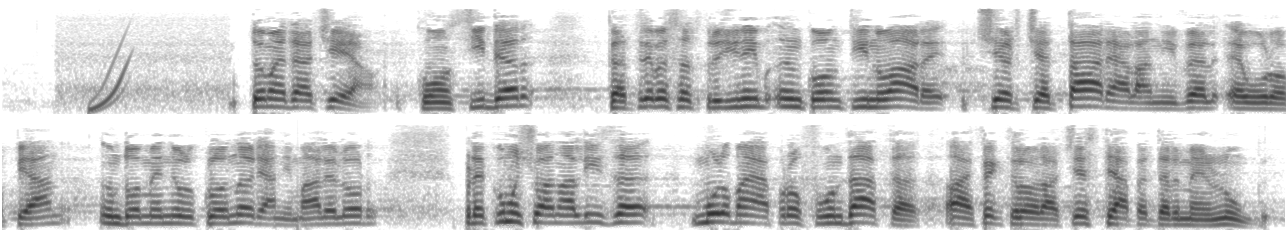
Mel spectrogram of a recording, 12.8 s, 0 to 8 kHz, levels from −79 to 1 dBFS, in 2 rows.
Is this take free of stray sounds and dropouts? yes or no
no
